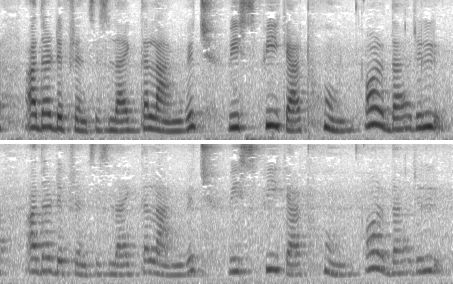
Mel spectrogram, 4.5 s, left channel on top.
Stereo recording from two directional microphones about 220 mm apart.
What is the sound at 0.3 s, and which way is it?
A woman's voice, 40° left (ahead or behind).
